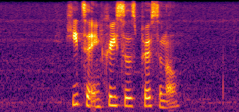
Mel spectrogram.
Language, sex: English, female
